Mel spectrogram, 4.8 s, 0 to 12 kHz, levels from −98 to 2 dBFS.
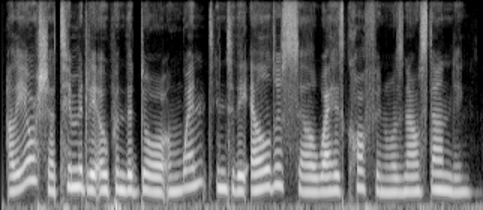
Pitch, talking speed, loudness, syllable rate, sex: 230 Hz, 210 wpm, -16 LUFS, 6.0 syllables/s, female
